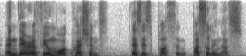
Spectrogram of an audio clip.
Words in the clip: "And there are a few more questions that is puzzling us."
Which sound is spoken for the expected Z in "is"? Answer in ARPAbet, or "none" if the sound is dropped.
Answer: S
